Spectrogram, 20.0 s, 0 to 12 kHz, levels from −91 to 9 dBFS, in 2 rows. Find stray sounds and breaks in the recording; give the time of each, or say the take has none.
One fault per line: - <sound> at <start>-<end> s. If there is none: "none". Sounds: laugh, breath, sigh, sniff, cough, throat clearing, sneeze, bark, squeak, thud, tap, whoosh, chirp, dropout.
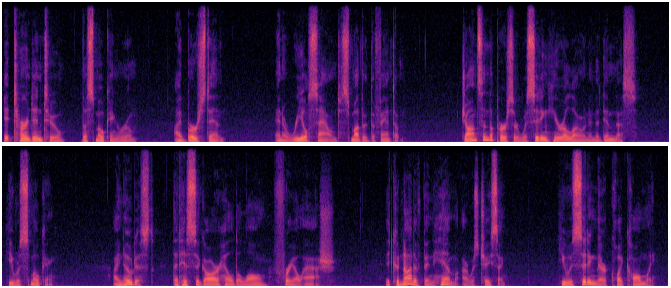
none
